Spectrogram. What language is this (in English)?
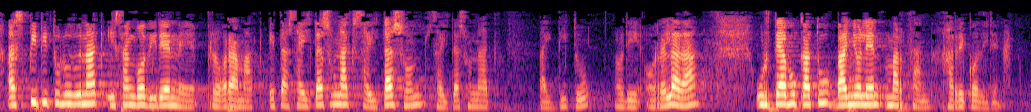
Basque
